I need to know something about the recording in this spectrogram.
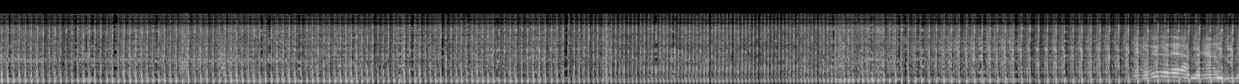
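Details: Briggs & Stratton 2–8 HP points engine after starter clutch, points and condenser service and a cleaned plug runs with a fast, steady beat, holding speed without missing or surging, no smoke; normal running.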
